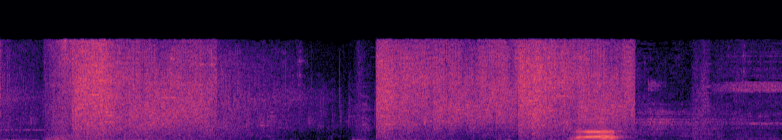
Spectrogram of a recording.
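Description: Heavy sword blows swish and crash.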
